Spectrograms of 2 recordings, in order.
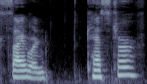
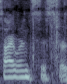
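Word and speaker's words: Cirencester: s t e r which to me it looks like siren ker but they it was pronounced siren sister they pronounced it course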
